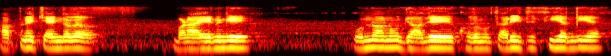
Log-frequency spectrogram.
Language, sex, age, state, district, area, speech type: Punjabi, male, 60+, Punjab, Mansa, urban, spontaneous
